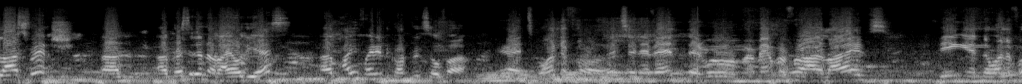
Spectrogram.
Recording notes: Caught up with some of the delegates and dermatologists at The President's Dinner. Day 3 at the 25th WCD in Singapore.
